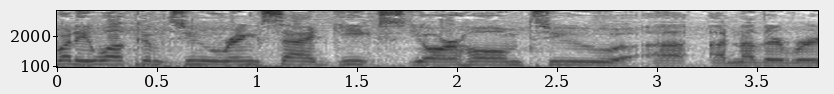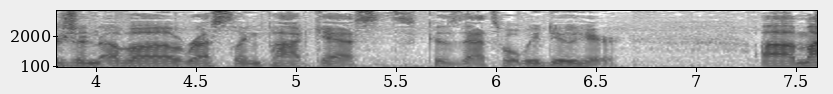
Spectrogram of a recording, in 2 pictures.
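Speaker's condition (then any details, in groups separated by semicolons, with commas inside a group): No condition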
